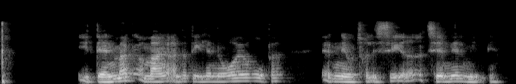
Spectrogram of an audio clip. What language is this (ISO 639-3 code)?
dan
